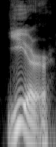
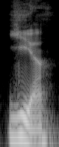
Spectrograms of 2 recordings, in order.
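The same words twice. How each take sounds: First: The final R is pronounced. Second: The final R is silent. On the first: The speaker calls it wrong. "don't say year" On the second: The speaker calls it right. "we don't pronounce the R ... So you say year"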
